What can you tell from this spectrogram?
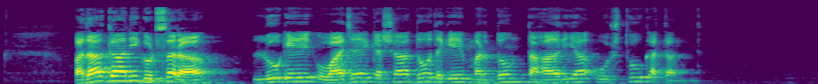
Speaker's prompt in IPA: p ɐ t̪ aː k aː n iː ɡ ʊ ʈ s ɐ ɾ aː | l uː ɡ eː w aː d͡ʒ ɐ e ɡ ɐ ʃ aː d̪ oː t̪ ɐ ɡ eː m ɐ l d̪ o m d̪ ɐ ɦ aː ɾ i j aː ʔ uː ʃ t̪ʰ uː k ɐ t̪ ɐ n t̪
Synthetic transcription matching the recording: p ɐ d̪ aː k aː n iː ɡ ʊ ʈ s ɐ ɾ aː | l uː ɡ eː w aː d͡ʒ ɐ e k ɐ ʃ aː d̪ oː d̪ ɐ ɡ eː m ɐ ɾ d̪ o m t̪ ɐ ɦ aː ɾ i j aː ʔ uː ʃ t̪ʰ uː k ɐ t̪ ɐ n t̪

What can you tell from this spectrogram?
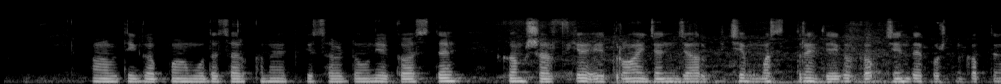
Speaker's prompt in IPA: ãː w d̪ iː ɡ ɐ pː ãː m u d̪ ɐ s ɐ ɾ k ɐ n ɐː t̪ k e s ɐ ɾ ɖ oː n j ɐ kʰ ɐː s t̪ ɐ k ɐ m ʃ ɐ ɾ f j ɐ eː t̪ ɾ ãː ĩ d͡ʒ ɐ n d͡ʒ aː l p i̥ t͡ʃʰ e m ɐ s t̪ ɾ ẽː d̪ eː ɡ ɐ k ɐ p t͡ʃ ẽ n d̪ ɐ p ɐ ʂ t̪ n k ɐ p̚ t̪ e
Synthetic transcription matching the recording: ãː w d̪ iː ɡ ɐ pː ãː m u d̪ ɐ s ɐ ɾ k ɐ n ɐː t̪ k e s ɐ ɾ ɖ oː n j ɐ k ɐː s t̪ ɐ k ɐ m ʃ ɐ ɾ f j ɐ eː t̪ ɾ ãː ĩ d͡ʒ ɐ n d͡ʒ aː l p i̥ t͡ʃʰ e m ɐ s t̪ ɾ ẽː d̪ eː ɡ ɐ k ɐ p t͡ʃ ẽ n d̪ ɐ p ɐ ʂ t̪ n k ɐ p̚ t̪ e

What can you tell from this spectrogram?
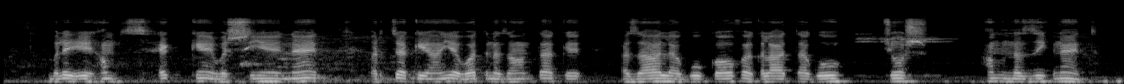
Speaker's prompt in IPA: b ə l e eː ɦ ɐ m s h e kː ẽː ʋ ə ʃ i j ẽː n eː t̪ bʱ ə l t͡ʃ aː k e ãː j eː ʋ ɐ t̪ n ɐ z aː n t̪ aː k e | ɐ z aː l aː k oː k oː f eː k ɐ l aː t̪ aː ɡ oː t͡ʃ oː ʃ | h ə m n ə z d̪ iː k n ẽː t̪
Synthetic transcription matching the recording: b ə l e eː ɦ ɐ m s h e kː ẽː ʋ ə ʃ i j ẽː n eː t̪ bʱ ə ɾ t͡ʃ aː k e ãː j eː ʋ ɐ t̪ n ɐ z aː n t̪ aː k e | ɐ z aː l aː ɡ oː k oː f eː k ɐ l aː t̪ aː ɡ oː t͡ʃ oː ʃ | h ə m n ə z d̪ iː k n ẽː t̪

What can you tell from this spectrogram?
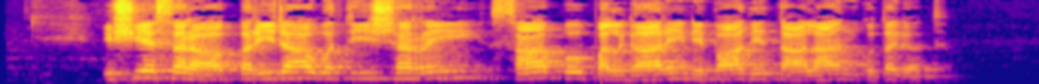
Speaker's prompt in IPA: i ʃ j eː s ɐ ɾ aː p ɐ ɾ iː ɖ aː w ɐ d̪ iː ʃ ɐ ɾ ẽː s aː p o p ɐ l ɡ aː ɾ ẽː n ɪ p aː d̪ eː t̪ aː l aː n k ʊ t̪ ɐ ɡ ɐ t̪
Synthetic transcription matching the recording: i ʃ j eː s ɐ ɾ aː p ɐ ɾ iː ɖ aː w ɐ t̪ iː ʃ ɐ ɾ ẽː s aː p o p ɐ l ɡ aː ɾ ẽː n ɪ p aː d̪ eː t̪ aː l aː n k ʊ t̪ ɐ ɡ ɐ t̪

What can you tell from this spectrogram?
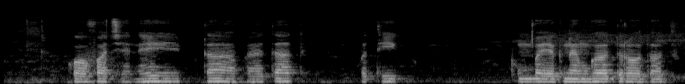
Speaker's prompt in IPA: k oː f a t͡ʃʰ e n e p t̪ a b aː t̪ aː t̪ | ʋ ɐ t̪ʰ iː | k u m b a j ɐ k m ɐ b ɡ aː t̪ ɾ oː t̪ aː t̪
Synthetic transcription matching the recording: k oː f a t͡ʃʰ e n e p t̪ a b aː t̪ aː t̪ | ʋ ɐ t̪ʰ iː | k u m b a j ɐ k n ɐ m ɡ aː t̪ ɾ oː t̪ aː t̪

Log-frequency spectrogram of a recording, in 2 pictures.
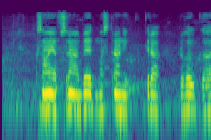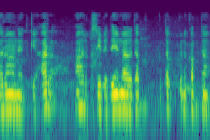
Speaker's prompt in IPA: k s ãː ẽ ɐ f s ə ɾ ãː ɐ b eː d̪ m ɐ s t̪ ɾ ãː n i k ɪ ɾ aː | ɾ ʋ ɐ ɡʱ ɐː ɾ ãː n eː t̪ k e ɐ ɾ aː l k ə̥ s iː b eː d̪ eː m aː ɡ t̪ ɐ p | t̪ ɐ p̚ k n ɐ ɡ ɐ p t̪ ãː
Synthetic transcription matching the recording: k s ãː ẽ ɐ f s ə ɾ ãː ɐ b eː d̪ m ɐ s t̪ ɾ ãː n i k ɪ ɾ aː | ɾ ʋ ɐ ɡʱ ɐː ɾ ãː n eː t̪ k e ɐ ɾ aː ɾ k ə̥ s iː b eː d̪ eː m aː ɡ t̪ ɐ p | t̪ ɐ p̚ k n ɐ k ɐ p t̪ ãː

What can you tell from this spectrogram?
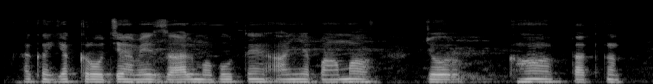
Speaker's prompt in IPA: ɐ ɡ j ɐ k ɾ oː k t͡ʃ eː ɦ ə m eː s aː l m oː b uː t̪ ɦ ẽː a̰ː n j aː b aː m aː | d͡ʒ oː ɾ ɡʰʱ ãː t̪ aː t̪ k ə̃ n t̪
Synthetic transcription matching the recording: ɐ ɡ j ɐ k ɾ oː t͡ʃ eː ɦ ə m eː z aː l m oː b uː t̪ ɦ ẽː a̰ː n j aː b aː m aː | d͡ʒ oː ɾ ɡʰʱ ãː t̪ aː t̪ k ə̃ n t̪

